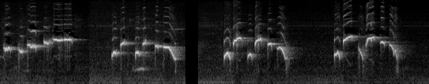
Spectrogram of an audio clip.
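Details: Cockatiel kept at home, singing repeated phrases of paired whistles that rise then swoop downward, four phrases in all with short gaps between them.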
